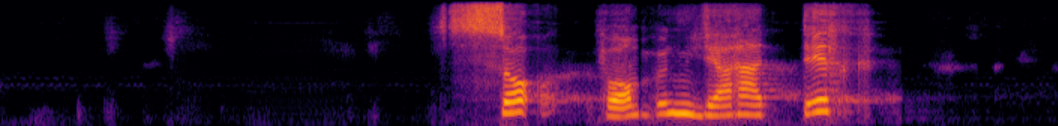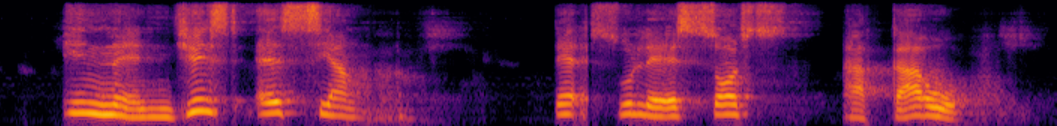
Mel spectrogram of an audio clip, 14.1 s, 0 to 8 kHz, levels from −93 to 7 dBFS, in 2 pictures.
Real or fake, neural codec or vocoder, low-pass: fake; codec, 16 kHz in and 24 kHz out, 0.6 kbps, FocalCodec, streaming, 4096 codes; 7.2 kHz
